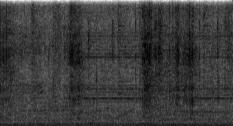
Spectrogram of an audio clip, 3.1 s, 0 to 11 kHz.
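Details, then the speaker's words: Futaba CGY760R gyro setup on a helicopter: low steady servo groan as the rudder servo strains against its linkage because the rudder travel limit is set too far; lowering the limit to about 115 right and 110 left stops it. "これだけ増やすとサーボが今度唸り音が出てきますこれだと今リンケージが突っ張ってる状態なのでラダーターボに負荷がかかってしまうので唸り音が出ない位置まで数字を下げる"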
